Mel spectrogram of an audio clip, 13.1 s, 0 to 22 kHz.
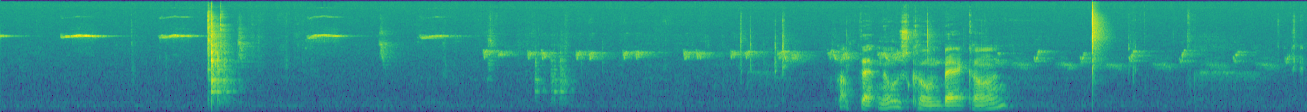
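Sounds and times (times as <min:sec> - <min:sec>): bird chirping: 0:00.0 - 0:13.0
sharp click: 0:10.9 - 0:11.2.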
